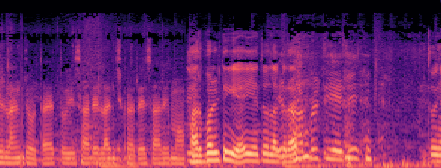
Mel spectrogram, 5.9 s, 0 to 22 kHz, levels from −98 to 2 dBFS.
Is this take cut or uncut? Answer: cut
